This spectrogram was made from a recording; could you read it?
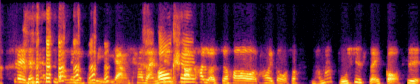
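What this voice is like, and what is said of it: Usual voice. Nothing is said of it.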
